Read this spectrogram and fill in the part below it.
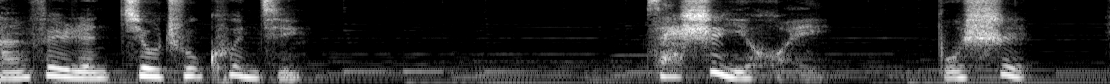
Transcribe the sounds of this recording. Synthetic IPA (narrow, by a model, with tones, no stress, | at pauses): a˧˥nfe˥˩ɪɻə˧˥nt͡ɕjo˥ʊʈ͡ʂʰu˥kʰwə˥˧nt͡ɕi˥˩ŋ | t͡sa˥˩ɪʂɻ̩˥˩i˧˨˩xwe˧˥ɪ | pu˧˥ʂɻ̩˥˩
